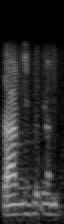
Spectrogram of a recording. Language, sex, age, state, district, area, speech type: Assamese, male, 30-45, Assam, Barpeta, rural, conversation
